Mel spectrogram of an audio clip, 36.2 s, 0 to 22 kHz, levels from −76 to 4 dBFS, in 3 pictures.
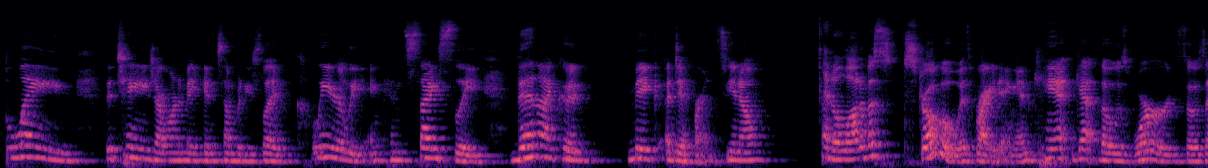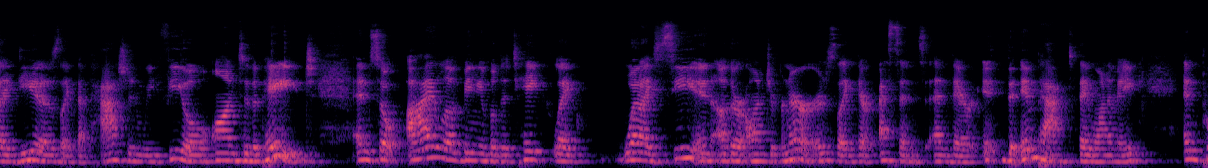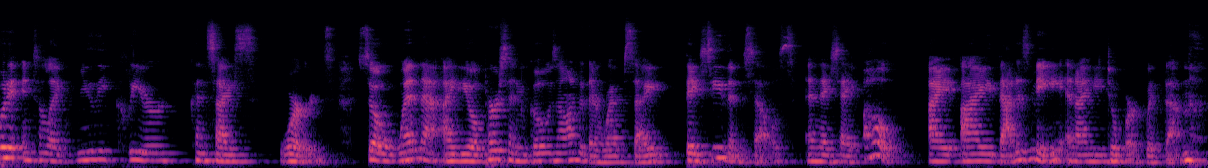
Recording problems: off-mic speech; far
room echo; slight; dies away in 0.4 s

